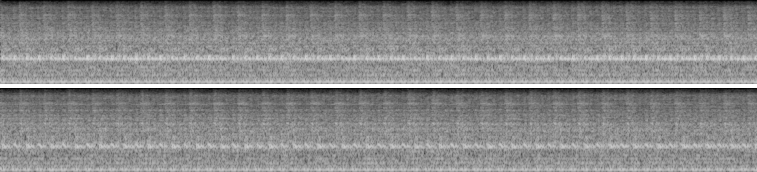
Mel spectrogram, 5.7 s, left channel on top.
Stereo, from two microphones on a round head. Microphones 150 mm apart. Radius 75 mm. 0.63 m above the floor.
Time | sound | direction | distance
0.0 | an engine running | 30° left (ahead or behind) | 3 m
